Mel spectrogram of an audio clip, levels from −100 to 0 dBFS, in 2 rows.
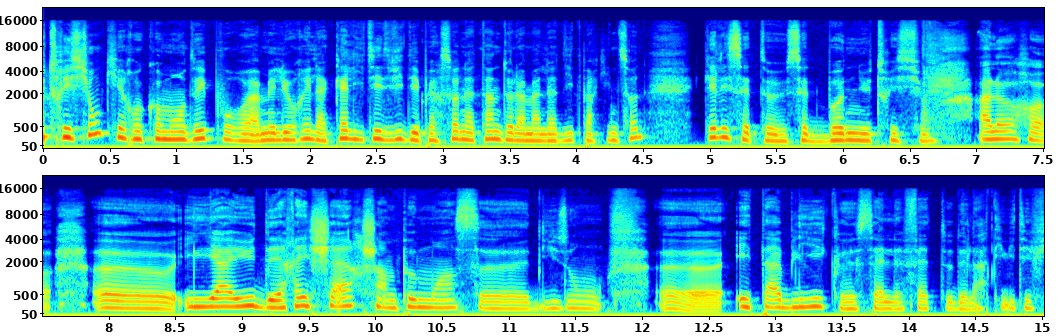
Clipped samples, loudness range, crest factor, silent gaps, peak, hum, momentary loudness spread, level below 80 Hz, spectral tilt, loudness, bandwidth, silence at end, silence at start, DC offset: under 0.1%; 4 LU; 16 dB; none; -12 dBFS; none; 10 LU; -54 dBFS; -6.5 dB/octave; -28 LUFS; 16 kHz; 0 s; 0 s; 0.9%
